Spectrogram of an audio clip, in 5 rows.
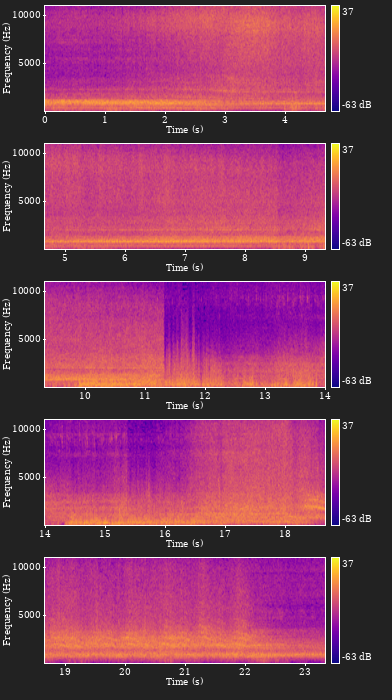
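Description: Trains running past close by on the track, with steady wheel-on-rail noise. After a change about eleven seconds in, a BB 7200-class electric locomotive hauling Corail coaches comes up and starts to pass, and the sound takes on a higher-pitched rushing edge near the end.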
